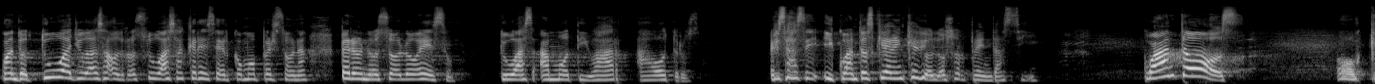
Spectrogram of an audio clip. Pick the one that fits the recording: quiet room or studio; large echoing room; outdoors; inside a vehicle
large echoing room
